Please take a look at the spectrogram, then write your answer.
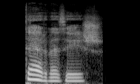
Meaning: planning
- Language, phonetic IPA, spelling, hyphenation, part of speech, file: Hungarian, [ˈtɛrvɛzeːʃ], tervezés, ter‧ve‧zés, noun, Hu-tervezés.ogg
